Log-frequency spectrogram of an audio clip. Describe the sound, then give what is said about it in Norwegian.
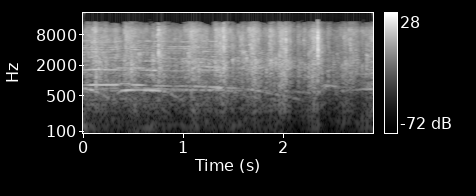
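A crowd applauds the management of Norwegian football club Viking, with dense, steady clapping that holds at an even level throughout, with a faint whistle-like tone threading through the noise. “Det er jo ingen klubber i Norge som har fått mer ut av de midlene som Nevland og gjengen har gjort de siste 5 årene, og det kan vi fader klappe for, folkens.”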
